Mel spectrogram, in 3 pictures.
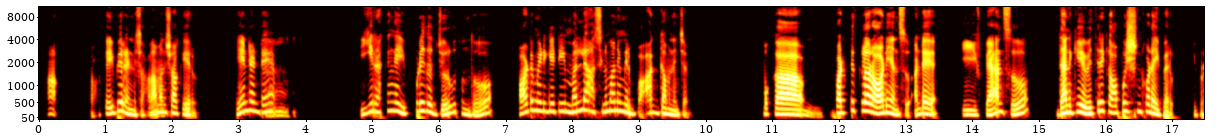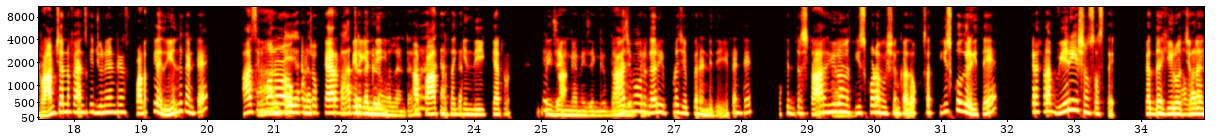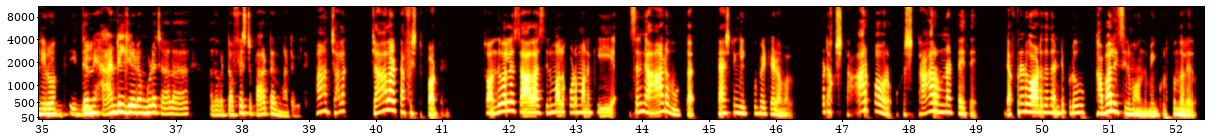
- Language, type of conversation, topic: Telugu, podcast, స్టార్ పవర్ వల్లే సినిమా హిట్ అవుతుందా, దాన్ని తాత్త్వికంగా ఎలా వివరించొచ్చు?
- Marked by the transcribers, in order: other background noise; in English: "ఆటోమేటిక్‌గేటి"; in English: "పర్టిక్యులర్"; in English: "అపోజిషన్"; in English: "ఫాన్స్‌కి జూనియర్"; in English: "క్యారెక్టర్"; chuckle; in English: "క్యారెక్టర్"; in English: "స్టార్"; in English: "వేరియేషన్స్"; tapping; in English: "హీరో"; in English: "హీరో"; in English: "హ్యాండిల్"; in English: "టఫ్ ఏశ్ట్"; in English: "టఫ్ ఏశ్ట్"; in English: "సో"; in English: "కాస్టింగ్"; in English: "బట్"; in English: "స్టార్ పవర్"; in English: "స్టార్"; in English: "డెఫినెట్‌గా"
